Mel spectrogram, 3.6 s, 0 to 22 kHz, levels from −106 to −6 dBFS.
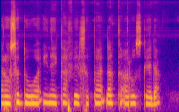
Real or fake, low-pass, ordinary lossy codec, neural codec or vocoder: real; none; none; none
